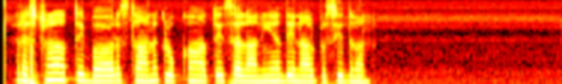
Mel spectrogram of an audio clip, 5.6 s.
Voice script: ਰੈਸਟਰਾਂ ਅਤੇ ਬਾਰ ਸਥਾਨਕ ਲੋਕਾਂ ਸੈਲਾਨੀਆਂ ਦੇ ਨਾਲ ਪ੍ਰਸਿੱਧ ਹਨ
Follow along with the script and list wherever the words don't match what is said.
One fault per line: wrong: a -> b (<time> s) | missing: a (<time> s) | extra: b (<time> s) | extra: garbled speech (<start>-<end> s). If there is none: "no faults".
extra: ਅਤੇ (2.0 s)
